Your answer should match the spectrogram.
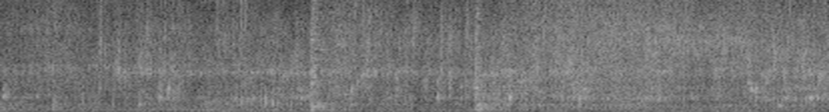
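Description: Clam chowder being stirred in a pot on a Blackstone griddle top: a continuous wet, bubbling hiss with soft scraping swirls, close and steady throughout, with no voices.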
